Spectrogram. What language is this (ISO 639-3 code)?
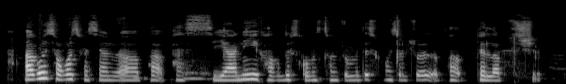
kat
